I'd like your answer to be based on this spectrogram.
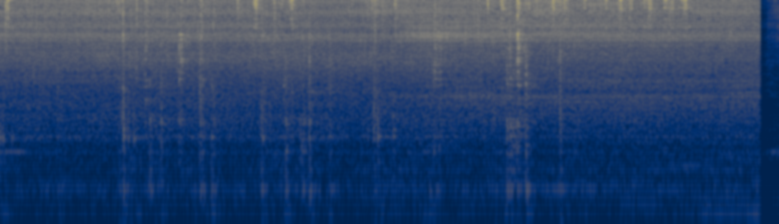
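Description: About a kilo of cleaned chicken goes into masala in a pan for Kerala-style chicken curry, with steady close sizzling and frying under scattered scraping and stirring clatter, no talk.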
